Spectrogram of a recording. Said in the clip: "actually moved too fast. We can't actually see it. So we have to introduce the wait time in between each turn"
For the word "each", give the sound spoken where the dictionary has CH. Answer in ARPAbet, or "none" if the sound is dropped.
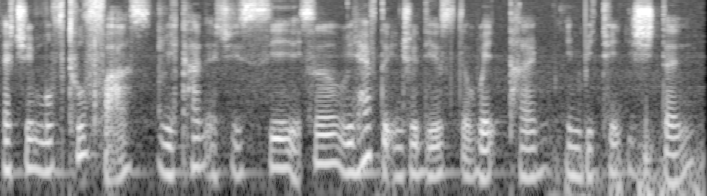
S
